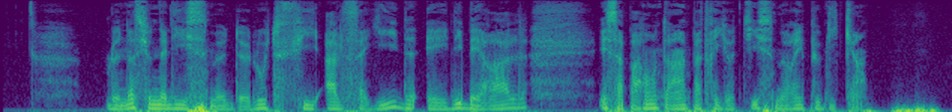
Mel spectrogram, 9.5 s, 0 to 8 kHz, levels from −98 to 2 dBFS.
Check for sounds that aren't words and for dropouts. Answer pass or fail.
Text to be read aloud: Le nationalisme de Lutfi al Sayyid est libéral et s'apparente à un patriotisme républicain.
pass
